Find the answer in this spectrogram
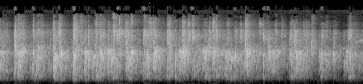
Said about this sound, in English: And yes, ladies, you got it. He said, only a woman can be all three. Gentlemen, round of applause for the ladies, please.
